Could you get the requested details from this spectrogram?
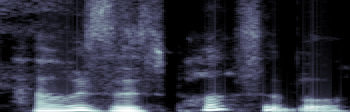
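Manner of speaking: put-on frail old man voice. Imagining a friend in a wheelchair greeting someone: withered old man voice. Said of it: "he's, like, really withered, and he looks at you and he goes".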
